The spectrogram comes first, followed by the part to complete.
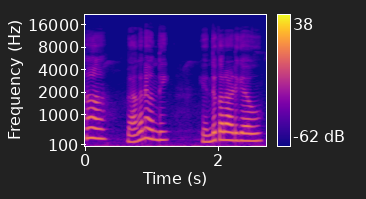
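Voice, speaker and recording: Brief: gentle, troubled college girl read by a woman, soft worried lines, a touch higher, dry close read. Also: normal speed, dry recording, close to an everyday voice.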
